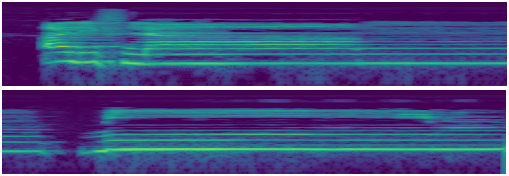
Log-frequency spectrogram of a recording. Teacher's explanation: تو جیسے ہی لکھا ہے ویسے ہی پڑھا جائے گا الف، لام کو 4 الف کے برابر کھینچنا ہے اور لام کو میم سے ملانا بھی ہے ، جیسے الف لام 4 کاؤنٹس کریں گے، الف لام میم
